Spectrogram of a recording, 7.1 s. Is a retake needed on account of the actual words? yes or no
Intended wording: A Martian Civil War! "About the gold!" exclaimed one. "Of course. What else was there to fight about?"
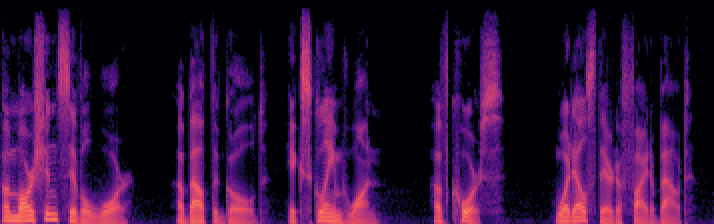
yes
